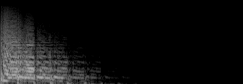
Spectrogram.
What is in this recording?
target complete
Fading-out square wave pewing. Created using SFXR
